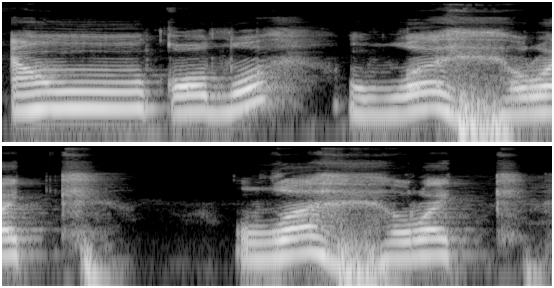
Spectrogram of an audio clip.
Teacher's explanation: دیکھیں نون ساکن کے بعد قاف آ گیا، اخفا ہیوی ہوگا، ٹھیک ہے۔ انقض ظہرک، ظہرک، اب ہاں پہ دیکھیں صفت رخوہ ہے، آواز چلے گی، کاف ساکن ہو جائے گا تو اس پہ بھی کمزور سی آواز چلے گی۔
